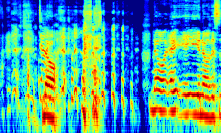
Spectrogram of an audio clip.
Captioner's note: all laughing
